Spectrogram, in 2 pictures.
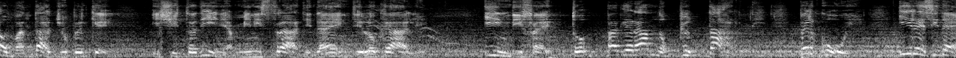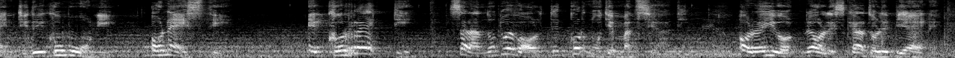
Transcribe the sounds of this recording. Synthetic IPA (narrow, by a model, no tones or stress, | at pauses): uɱvant̪ad͡ʒːoperke | it͡ʃit̪ːad̪iːnḭa̰mːinist̪ɾaːt̪id̪aɛnt̪ilokaːlḭ | ind̪ifɛt̪ːopaɡeɾanːopjut̪ːa̰rd̪iperkuːjiɾezid̪ɛnt̪id̪ejkomuːnḭ | onɛst̪ḭ | ekʰːorːɛt̪ːi | saɾanːʊd̪uːevɔlt̪ekornuːt̪iemːat̪sːja̰ːt̪ioːɾaiːoneɔlːeskaːt̪olepjɛːnɪ̰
